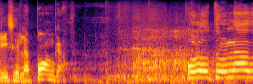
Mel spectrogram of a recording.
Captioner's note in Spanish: risas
